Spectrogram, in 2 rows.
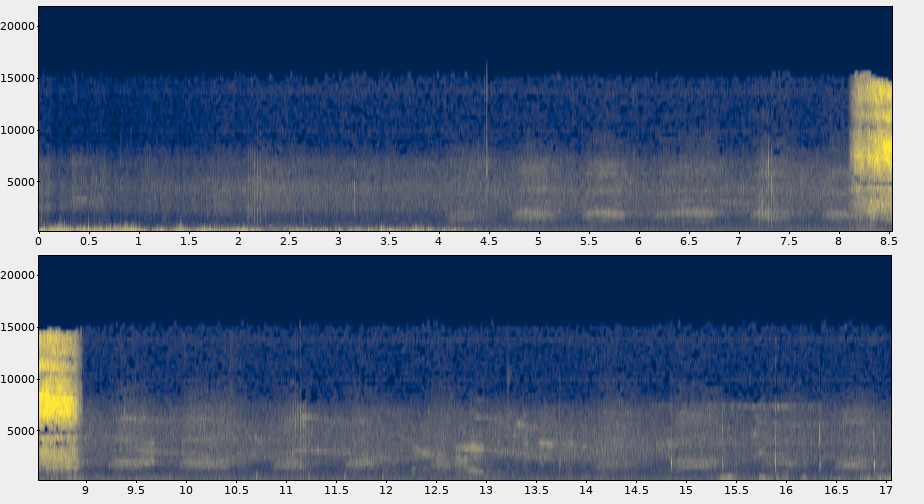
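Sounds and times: crows cawing: 4.1 - 12.7, 14.1 - 15.4, 16.5 - 16.9
loud hiss: 8.0 - 9.1.

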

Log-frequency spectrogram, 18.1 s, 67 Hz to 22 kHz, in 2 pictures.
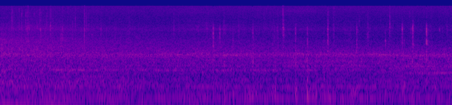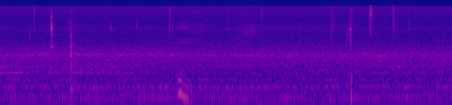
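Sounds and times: low hum with held tones: 0.0 - 18.0.

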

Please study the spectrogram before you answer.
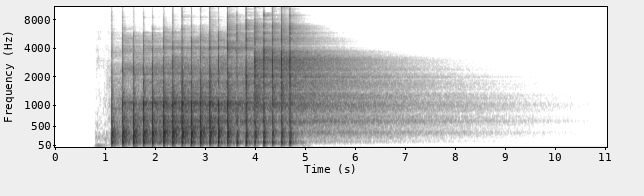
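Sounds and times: hammer striking metal: 1.2 - 7.2.

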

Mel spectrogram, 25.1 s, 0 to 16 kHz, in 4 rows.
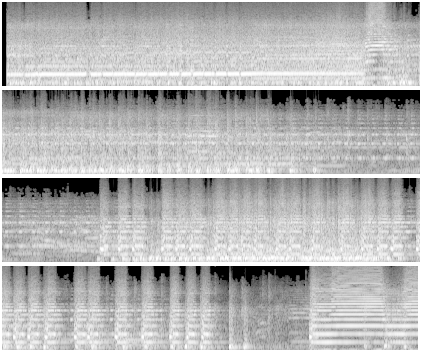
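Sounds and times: pump engine revving high: 0.1 - 10.3, 14.1 - 22.0.

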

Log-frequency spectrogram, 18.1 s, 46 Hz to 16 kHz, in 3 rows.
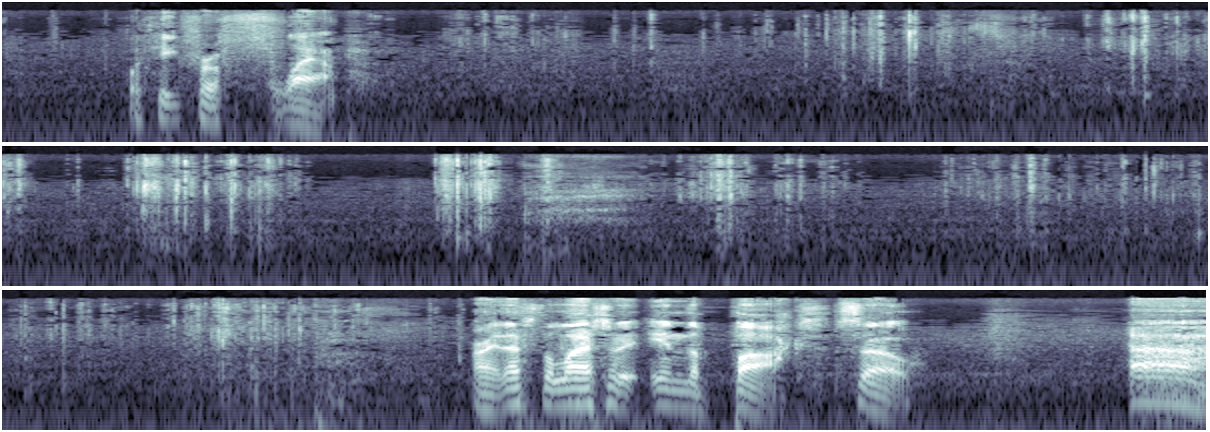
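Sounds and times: packaging crinkling: 2.2 - 14.4.

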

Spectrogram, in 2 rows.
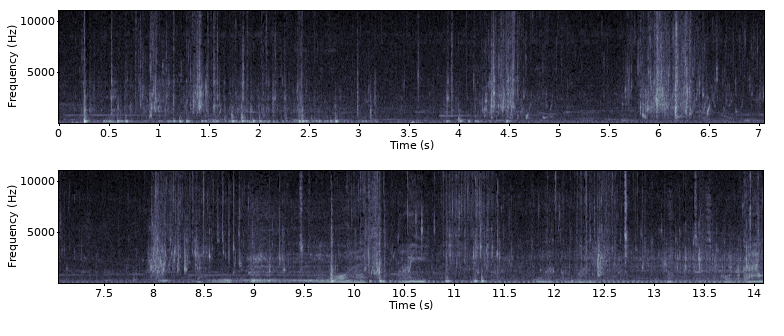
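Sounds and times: hands splashing in muddy water: 5.7 - 6.6, 7.9 - 11.6, 12.2 - 14.0
loud splashes: 5.7 - 6.6, 7.9 - 14.0.

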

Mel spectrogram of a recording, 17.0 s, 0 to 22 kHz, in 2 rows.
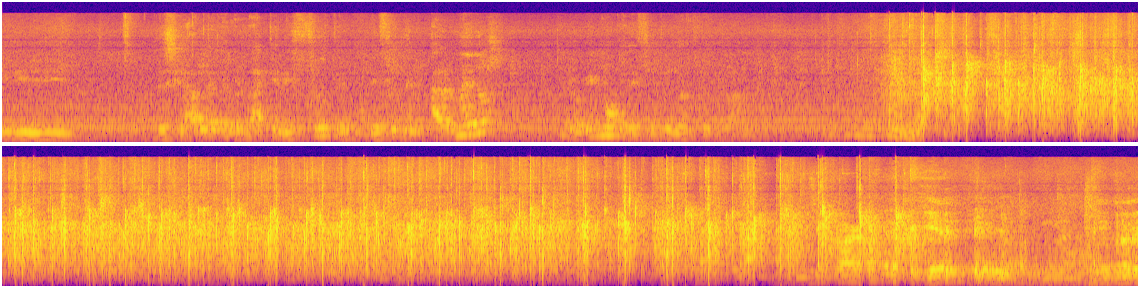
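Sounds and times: audience applauding: 6.6 - 15.6.

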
